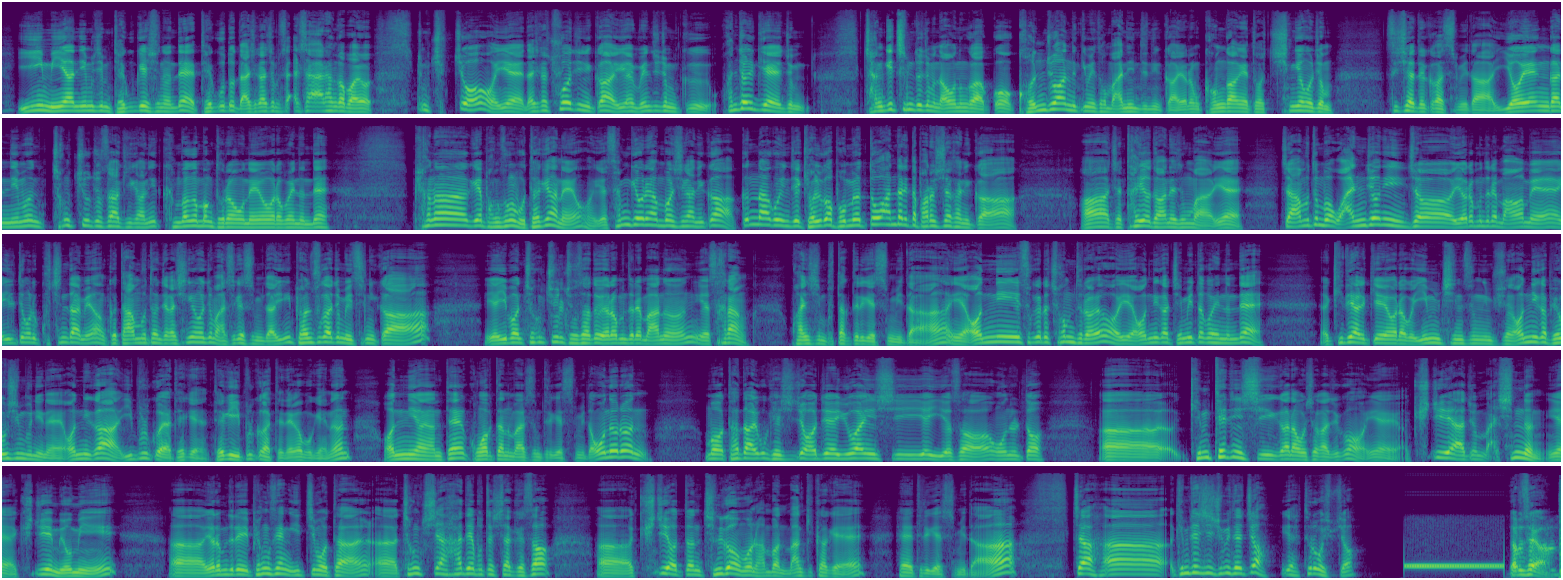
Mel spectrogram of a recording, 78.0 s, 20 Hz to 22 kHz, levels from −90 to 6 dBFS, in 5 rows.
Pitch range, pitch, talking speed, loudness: 130-175 Hz, 150 Hz, 350 characters per minute, -18 LUFS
